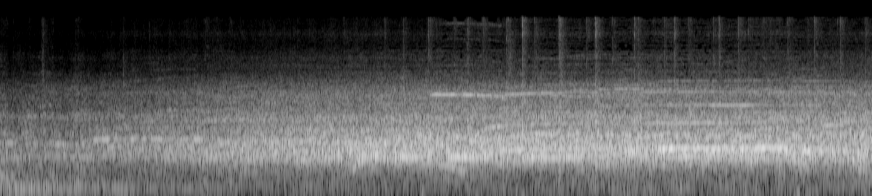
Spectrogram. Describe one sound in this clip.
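Many people in a crowd whistle.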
